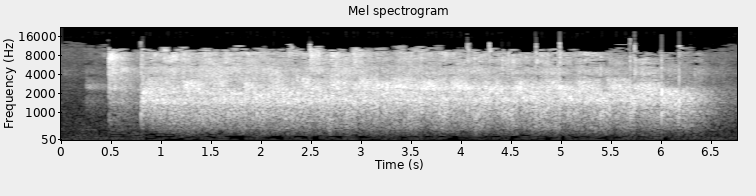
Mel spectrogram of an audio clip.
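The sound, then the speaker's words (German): Audience applause for those who had the courage to stand up at the front builds quickly from a few scattered claps into steady, loud clapping that holds for several seconds before tapering off at the end. No one speaks over it. “Und ich glaube, der Mut, sich da vorne hinzustellen, ist auch so etwas wie ein Applaus wert.”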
